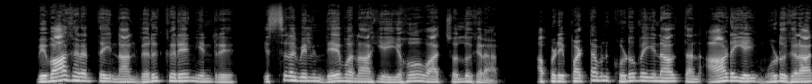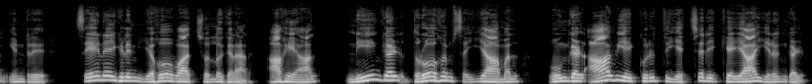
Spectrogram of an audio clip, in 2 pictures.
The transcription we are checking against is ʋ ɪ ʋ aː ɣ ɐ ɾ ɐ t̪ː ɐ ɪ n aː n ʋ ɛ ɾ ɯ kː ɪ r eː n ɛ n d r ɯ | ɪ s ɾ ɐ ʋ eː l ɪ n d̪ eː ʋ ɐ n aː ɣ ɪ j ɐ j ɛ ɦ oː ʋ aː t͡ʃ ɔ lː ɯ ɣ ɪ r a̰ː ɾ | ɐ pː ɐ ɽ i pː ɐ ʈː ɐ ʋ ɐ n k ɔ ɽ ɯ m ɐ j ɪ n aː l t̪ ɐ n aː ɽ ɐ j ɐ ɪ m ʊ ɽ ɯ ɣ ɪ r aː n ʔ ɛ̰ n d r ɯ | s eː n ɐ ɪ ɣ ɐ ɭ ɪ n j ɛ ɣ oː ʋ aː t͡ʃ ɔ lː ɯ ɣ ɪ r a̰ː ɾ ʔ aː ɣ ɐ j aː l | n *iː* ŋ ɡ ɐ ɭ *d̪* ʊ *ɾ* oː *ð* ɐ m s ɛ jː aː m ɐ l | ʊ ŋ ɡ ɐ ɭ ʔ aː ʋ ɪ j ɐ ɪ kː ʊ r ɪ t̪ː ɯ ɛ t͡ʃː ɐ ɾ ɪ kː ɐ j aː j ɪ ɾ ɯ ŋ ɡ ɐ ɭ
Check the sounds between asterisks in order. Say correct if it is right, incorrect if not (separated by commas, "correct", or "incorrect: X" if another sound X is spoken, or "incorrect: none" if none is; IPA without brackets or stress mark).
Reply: correct, correct, correct, incorrect: ɣ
